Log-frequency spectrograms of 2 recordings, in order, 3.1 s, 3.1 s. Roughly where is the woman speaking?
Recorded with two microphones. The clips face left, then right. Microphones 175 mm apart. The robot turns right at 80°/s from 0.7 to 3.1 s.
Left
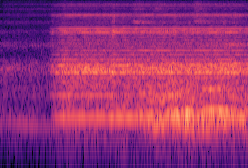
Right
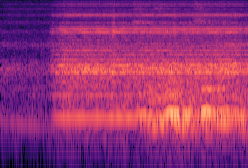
Behind right.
